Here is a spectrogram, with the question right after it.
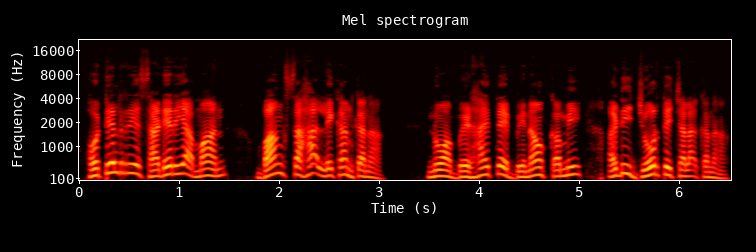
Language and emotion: Santali, angry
